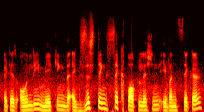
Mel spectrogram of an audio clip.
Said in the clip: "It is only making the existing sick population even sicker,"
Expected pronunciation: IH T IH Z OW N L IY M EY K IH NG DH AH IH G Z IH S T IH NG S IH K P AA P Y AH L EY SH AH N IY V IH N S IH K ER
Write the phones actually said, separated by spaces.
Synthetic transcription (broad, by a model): IH T IH Z OW N L IY M EY K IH NG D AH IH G Z IH S T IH NG S IH K P AA P Y AH L EY SH AH N IY V IH N S IH K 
